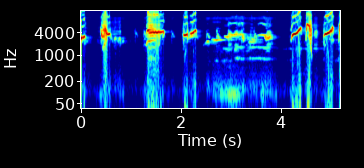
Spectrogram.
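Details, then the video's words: Kacer, the oriental magpie-robin, singing vigorously: bright whistled notes, a harsh burst, then a softer warbling passage and quick rising upslurs at the end. "JENIS KACER APAPUN SEKETIKA GACOR BILA DENGAR SUARA KACER GACOR FULL EMOSI SATU INI"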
